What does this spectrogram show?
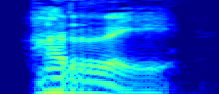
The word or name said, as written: हर्रे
